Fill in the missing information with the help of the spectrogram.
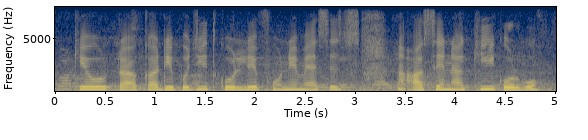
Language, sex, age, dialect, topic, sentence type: Bengali, female, 18-24, Rajbangshi, banking, question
